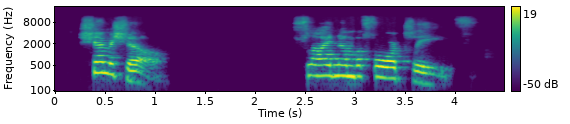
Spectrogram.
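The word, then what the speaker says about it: Przemyśl: r z e m y s l is pronounced shem michelle slide number four please shemachul is located in the southeastern corner of poland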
